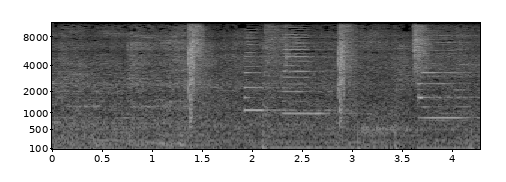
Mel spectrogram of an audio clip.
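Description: Background music with a deep bass line and a drum beat of low, dropping kick thumps and cymbal hits.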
